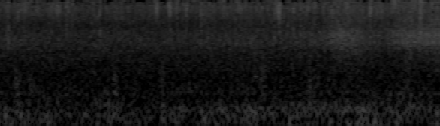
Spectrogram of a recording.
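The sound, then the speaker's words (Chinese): Steady rain hisses without a break while a deep, distant thunder rumble rolls underneath, forming a constant, even wash of storm noise with no voices. “哎，不知不觉就下雨了呢。”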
